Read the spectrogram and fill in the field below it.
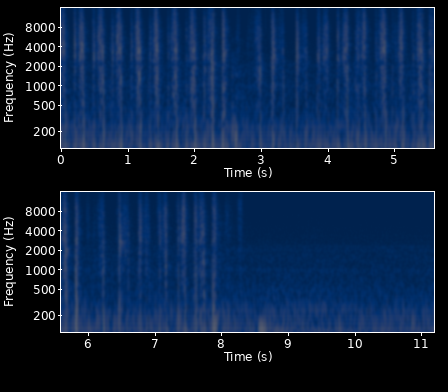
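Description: Tarot cards are riffled and shuffled up close in a rapid, even run of crisp flutters for about eight seconds, then stop, leaving a soft hiss.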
